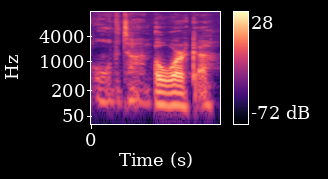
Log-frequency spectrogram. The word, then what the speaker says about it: Owerka: Aworka. Aworka. And in Russian it's Overko.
